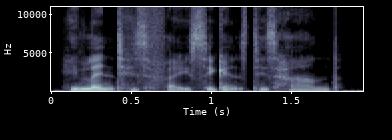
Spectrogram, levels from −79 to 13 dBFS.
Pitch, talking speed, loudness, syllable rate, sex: 160 Hz, 215 wpm, -20 LUFS, 4.6 syllables/s, female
